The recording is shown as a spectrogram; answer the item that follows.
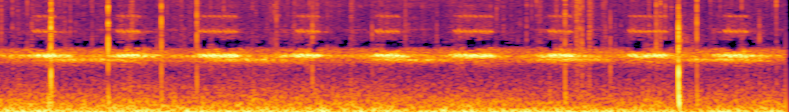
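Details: Crickets chirping at night at a starry camping site beside a campfire, heard in the distance: a steady high-pitched trill pulsing about twice a second, with crackling fire pops and a low outdoor rumble underneath.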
